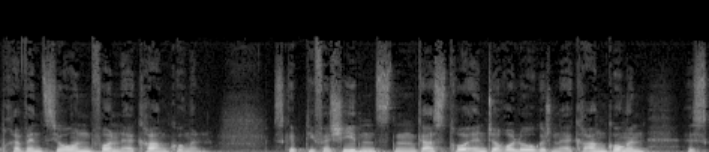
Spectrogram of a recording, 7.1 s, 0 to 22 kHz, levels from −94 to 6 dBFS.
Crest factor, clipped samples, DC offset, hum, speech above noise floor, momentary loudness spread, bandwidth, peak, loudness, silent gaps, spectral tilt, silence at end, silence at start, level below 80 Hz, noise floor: 18 dB; under 0.1%; under 0.1%; none; 29 dB; 10 LU; 15.5 kHz; -4 dBFS; -22 LUFS; none; -7.5 dB/octave; 0.05 s; 0 s; -56 dBFS; -50 dBFS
